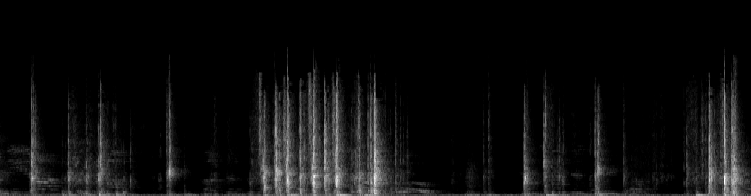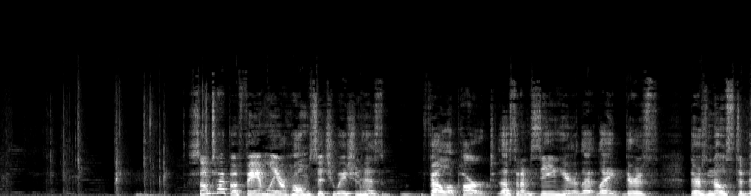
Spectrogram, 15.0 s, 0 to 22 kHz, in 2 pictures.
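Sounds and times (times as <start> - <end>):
cards shuffling and clicking: 0.0 - 9.4
cards tapping on wooden table: 0.3 - 1.9, 2.5 - 4.1, 4.7 - 9.2.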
